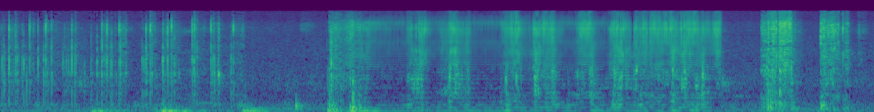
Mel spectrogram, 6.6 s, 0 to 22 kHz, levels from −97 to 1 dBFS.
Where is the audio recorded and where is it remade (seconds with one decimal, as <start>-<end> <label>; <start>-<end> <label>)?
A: 0.0-2.7 recorded; 2.7-5.4 remade; 5.4-6.6 recorded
